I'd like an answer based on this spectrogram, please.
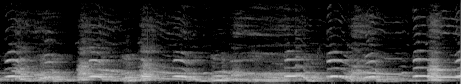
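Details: {'text': "Pet dachshunds howling in chorus when their owner leaves, calling for the owner's return; long, wavering, tonal howls overlap and swell in repeated bursts about once a second, with no other sounds."}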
